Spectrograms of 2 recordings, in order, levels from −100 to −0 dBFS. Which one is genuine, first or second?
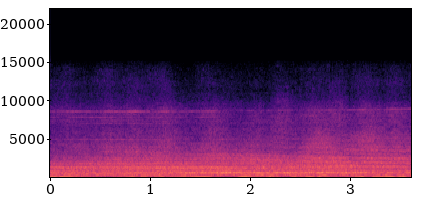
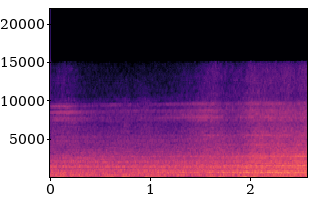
first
